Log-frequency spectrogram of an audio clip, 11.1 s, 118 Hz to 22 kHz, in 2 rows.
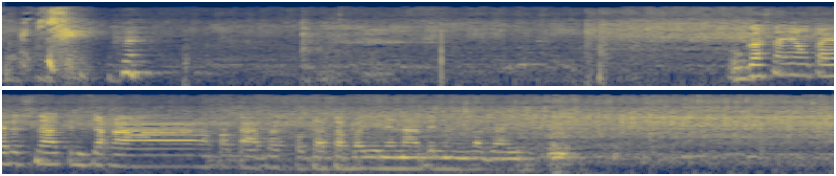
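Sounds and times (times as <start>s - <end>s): person sneezing: 0.0s - 0.9s.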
